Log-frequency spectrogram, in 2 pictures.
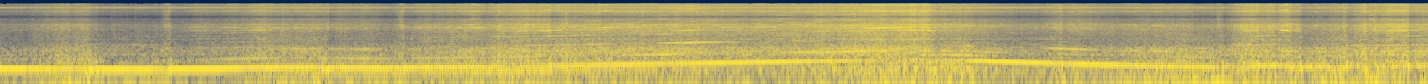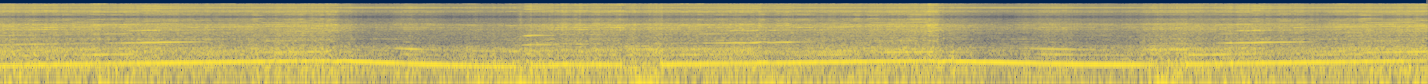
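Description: Lotus Exige S engine at racing speed, heard from inside the cabin, its note climbing gradually in pitch and then dropping back quickly, three times over.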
